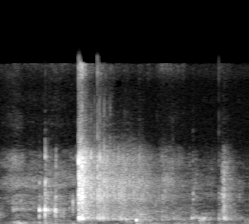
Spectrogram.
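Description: A malamute crunching a hard dog treat: a few small clicks, then a sudden loud crunch just under a second in that trails off.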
